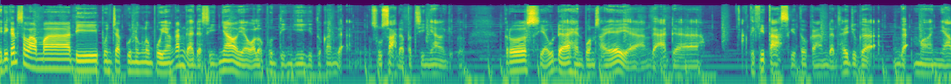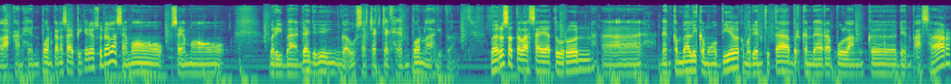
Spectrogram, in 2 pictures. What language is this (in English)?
Indonesian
